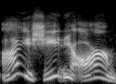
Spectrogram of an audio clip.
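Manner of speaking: put-on very high-pitched, loud Irish accent, jumped into. Retelling what a cousin said on walking into the spare bedroom, imitating Siobhan's Irish accent. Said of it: "my jump off to an Irish accent".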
